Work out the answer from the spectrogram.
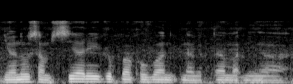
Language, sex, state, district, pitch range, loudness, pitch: Garo, male, Meghalaya, South Garo Hills, 100-115 Hz, -16 LUFS, 110 Hz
